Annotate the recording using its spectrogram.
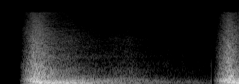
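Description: Whoosh sound effect for an animated logo intro: one sudden swell with a deep low rumble beneath it, falling in pitch and fading away over about a second and a half.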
